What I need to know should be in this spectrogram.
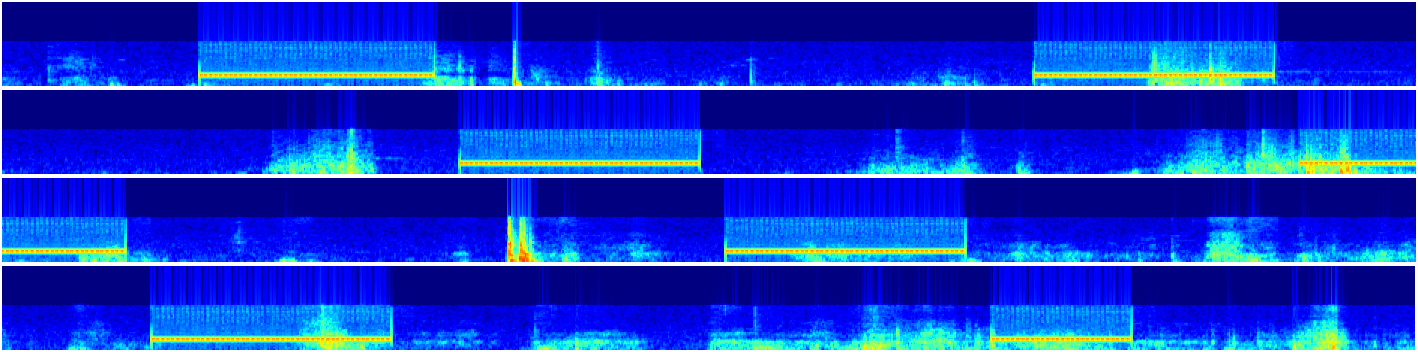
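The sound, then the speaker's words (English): A telephone ringback tone repeats about seven times in steady, evenly spaced bursts, each roughly a second long, with brief gaps and faint line noise between rings, as a call to a law office is being transferred. “Your call is being transferred.”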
